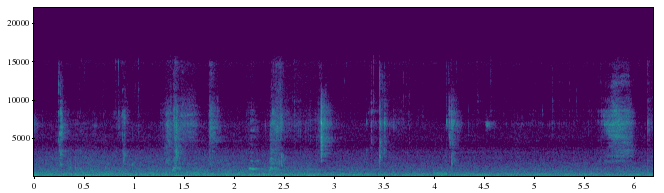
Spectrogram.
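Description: Soft eating sounds: scattered wet mouth clicks and smacks of chewing, with fingers handling rice and food.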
